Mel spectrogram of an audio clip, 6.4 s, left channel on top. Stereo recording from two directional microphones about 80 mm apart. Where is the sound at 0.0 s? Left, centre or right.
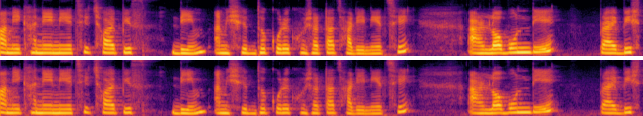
Left.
